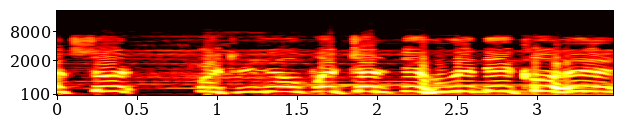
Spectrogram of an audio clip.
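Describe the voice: Clear music plays in the background as a man puts on a cartoonish character voice. His pitch is extremely high and his pace fairly slow.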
